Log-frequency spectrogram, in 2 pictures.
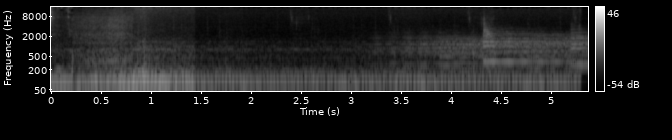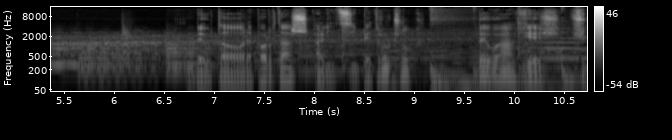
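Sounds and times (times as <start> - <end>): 
car engine rumble on a road near a village among marshes: 0.0 - 5.3
speech: 6.8 - 10.7.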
